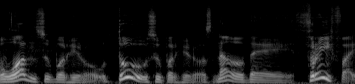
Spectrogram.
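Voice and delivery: crazy, manic vampire puppet voice. Recalling a Batman and Superman bit where he turns into the Count: the Count voice. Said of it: "he turns into the Count".

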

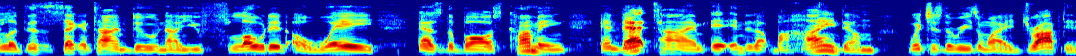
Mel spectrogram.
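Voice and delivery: ordinary delivery

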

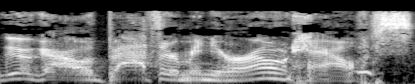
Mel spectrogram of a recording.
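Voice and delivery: mock tough-guy movie voice. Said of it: "Vincent D'Onofrio".

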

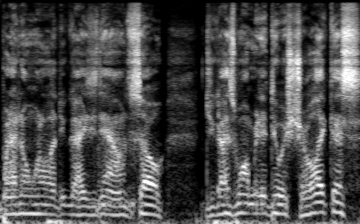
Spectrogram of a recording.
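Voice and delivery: barely-there, voiceless, lost-voice talking. Retelling what was said onstage after losing the voice: imitating a lost voice. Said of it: "I was literally talking like this on the mic".

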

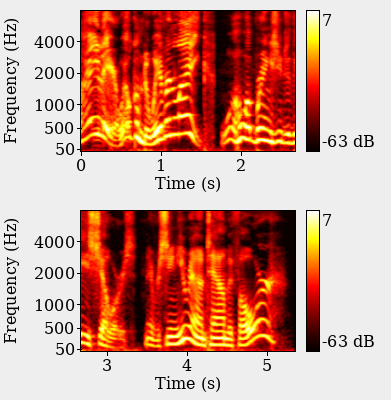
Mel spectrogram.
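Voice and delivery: very friendly voice, high and swooping. Voicing a fisherman in a boat greeting the party: friendly fisherman greeting. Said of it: "he waves and greets you all very friendly".

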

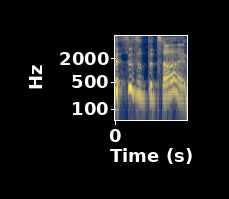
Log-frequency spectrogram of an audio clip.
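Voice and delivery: high, slow laughing through the words.

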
